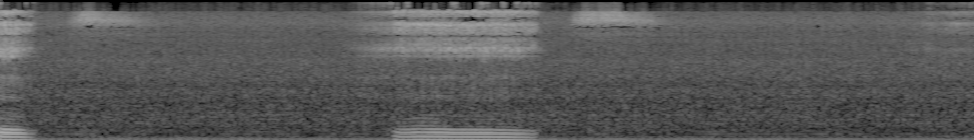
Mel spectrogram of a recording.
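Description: A single low, rumbling snore over steady soft rain noise. Gentle snoring in a sleeping dog.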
